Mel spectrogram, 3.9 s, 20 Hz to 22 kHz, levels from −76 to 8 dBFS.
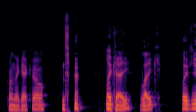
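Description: No technical faults occur at any point, so there is nothing to describe in time order.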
